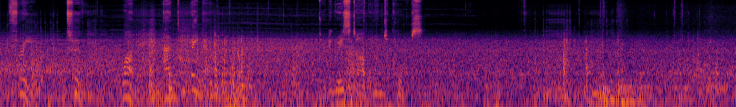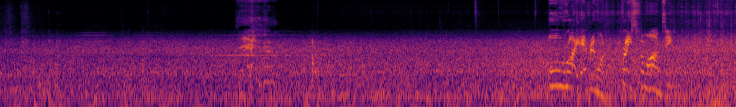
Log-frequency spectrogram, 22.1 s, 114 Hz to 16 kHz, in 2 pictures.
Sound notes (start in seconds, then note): 6.9 plane is flying and a soldier coughs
